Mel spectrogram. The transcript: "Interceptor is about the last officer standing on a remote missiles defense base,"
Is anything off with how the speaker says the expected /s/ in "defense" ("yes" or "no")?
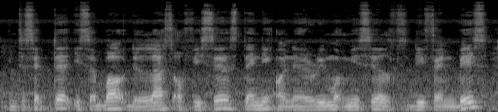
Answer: yes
